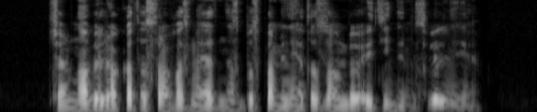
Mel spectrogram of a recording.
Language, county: Lithuanian, Šiauliai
